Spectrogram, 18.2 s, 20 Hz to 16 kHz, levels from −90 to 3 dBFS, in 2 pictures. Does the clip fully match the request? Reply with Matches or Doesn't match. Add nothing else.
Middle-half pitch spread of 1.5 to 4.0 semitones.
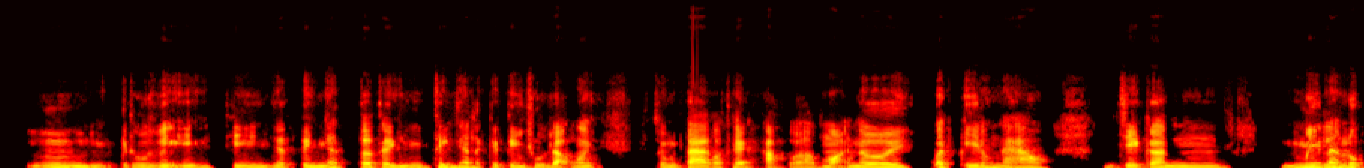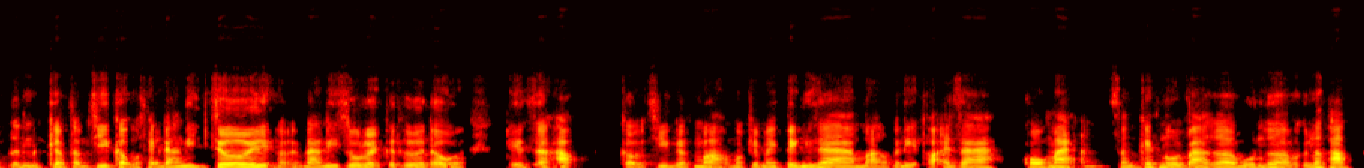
Matches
